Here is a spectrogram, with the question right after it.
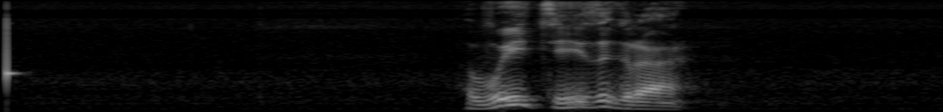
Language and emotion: Russian, neutral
